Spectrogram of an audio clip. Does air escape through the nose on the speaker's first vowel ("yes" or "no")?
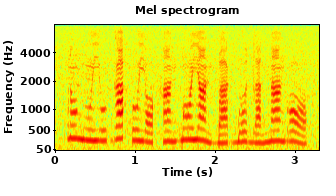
yes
